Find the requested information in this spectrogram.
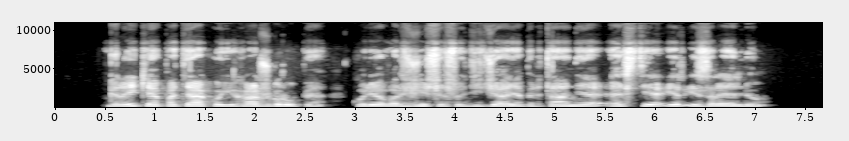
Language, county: Lithuanian, Kaunas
